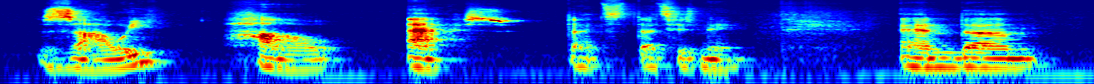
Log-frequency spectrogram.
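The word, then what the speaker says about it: Zahi Hawass: might be spelt a bit different but the pronunciation just trust me in this it's Zoe how ass that's that's his me and he's locked up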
